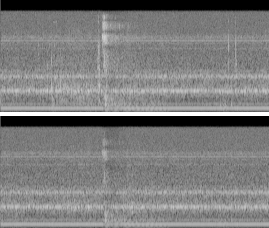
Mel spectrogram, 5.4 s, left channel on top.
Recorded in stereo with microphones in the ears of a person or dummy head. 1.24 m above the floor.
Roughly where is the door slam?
Left.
